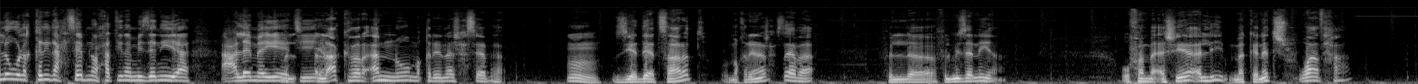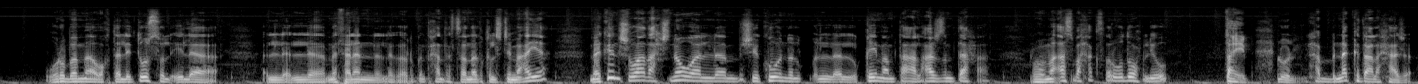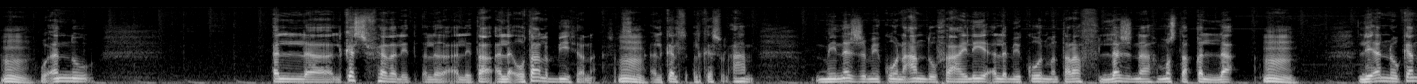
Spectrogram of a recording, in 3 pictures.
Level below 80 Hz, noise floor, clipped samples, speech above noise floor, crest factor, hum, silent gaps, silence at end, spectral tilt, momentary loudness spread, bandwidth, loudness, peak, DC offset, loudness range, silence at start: -42 dBFS; -46 dBFS; under 0.1%; 27 dB; 16 dB; none; none; 0 s; -5.5 dB/octave; 8 LU; 15.5 kHz; -20 LUFS; -4 dBFS; under 0.1%; 3 LU; 0 s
